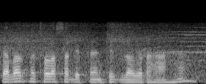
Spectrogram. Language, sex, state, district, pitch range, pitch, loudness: Hindi, male, Jharkhand, Palamu, 110-130 Hz, 120 Hz, -19 LUFS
